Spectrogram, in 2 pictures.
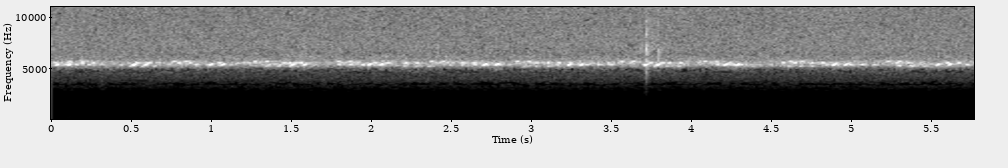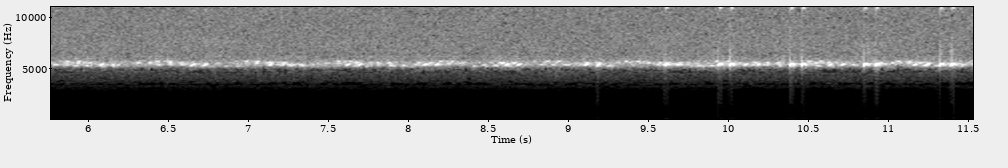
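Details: Cricket recording meant for tinnitus masking. A continuous high-pitched ringing trill holds almost unbroken, with faint pulsing chirps coming in near the end. The sound is very thin and bright, with nothing in the low range.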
